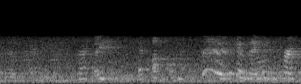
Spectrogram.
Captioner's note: laughing, inaudible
